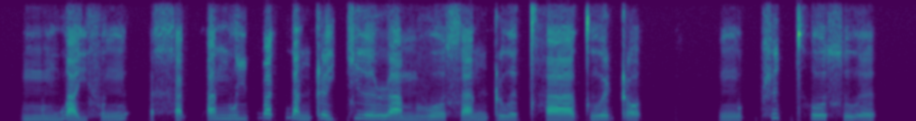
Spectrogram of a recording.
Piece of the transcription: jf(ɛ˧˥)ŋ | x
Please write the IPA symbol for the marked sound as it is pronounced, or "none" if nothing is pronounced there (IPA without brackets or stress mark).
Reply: ə˧˥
